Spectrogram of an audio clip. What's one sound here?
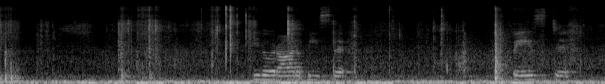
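Small cardboard boxes tap and rustle as hands shift them in a carton.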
